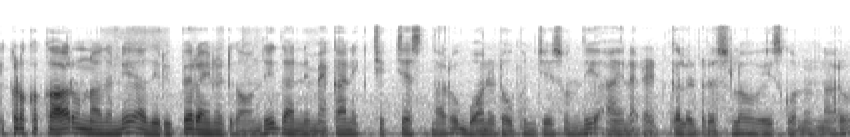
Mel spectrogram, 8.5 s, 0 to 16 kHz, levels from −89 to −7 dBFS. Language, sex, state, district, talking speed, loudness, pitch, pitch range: Telugu, male, Andhra Pradesh, Visakhapatnam, 155 wpm, -29 LUFS, 95 Hz, 90-110 Hz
